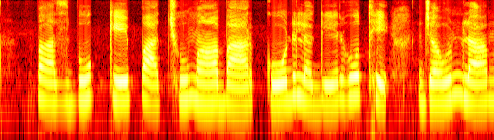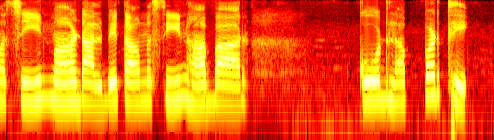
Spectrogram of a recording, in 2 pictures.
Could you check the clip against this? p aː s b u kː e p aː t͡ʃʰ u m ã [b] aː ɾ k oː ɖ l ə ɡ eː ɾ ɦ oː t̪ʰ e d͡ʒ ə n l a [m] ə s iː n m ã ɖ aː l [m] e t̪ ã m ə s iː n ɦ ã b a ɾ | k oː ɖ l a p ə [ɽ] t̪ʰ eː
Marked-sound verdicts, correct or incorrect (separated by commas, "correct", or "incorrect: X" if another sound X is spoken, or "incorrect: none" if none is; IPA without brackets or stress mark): correct, correct, incorrect: b, correct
